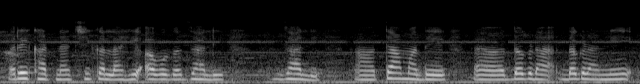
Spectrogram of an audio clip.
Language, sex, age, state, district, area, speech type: Marathi, female, 18-30, Maharashtra, Osmanabad, rural, spontaneous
